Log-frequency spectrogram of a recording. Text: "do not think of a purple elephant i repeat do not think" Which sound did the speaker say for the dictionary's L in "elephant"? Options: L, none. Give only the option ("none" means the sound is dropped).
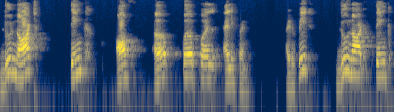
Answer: L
